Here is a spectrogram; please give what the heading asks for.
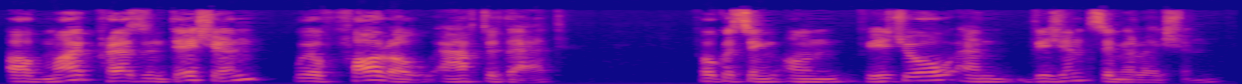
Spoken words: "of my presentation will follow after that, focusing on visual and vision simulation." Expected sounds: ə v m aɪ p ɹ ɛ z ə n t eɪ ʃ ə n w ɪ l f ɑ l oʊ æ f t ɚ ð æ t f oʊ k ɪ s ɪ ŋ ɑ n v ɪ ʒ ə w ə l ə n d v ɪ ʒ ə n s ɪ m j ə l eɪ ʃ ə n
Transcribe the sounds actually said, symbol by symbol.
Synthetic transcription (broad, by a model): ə v m aɪ p ɹ ɛ z ə n t eɪ ʃ ə n w ɪ l f ɑ l oʊ æ f t ɚ ð æ t f oʊ k ɪ s ɪ ŋ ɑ n v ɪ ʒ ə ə l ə n v ɪ ʒ ə n s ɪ m j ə l eɪ ʃ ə n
